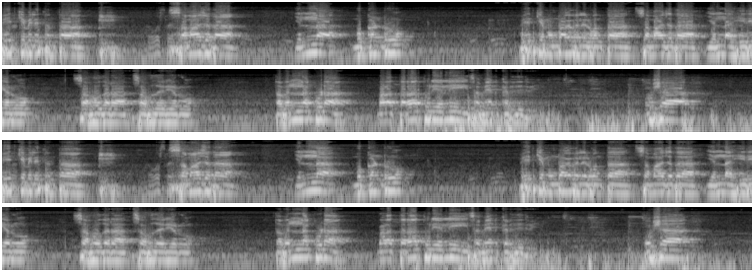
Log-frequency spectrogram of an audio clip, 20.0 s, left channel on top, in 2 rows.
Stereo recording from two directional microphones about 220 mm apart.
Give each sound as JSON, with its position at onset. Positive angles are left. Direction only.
{"t": 0.0, "sound": "a sound", "side_deg": -20}
{"t": 2.2, "sound": "a man's voice", "side_deg": -20}
{"t": 6.9, "sound": "a man's voice", "side_deg": -20}
{"t": 13.7, "sound": "a man's voice", "side_deg": -20}
{"t": 18.7, "sound": "a man's voice", "side_deg": -15}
